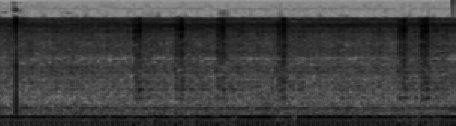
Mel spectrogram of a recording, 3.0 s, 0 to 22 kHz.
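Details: 2014 Kia Cerato, previously overheated, heard at the tailpipe with no codes and zero misfire counter: steady idle broken by irregular puffs every half second; misfire located on cylinder one.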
